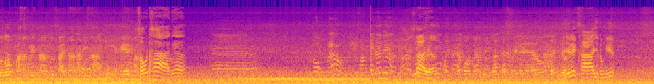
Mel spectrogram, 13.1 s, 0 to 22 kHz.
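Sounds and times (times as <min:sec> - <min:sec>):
people talking: 0:00.0 - 0:05.4, 0:06.2 - 0:12.5
diesel train engine rumble: 0:00.0 - 0:13.0.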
